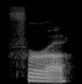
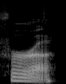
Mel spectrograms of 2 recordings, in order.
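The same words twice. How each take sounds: Both takes have the same delivery.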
